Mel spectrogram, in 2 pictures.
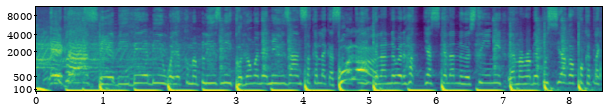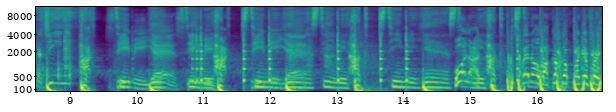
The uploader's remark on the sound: Live At Soca Mazza Grand Canaria Pyjama Lingerie Party. We Got The 2nd To Last Set Of The Event And Went With The Flow.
